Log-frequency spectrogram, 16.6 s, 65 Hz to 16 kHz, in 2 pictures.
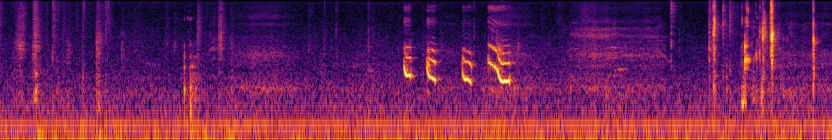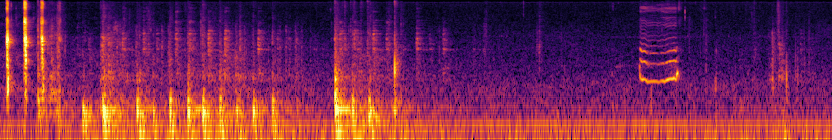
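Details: Female black-and-white Pomeranian puppy, 56 days old, born 28 August 2014, at a breeder in Mie, Japan, gives a few short, high, whiny whimpers that sweep up and down, with rustling and tapping handling noises between them.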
